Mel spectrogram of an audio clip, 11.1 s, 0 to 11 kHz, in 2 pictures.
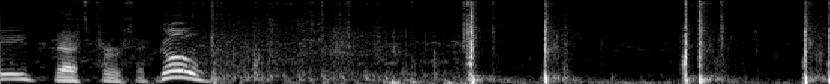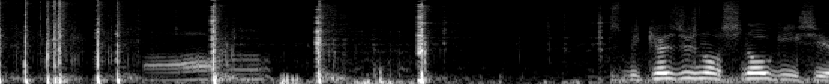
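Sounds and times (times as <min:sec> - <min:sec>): shotgun shots: 0:03.1 - 0:08.6.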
